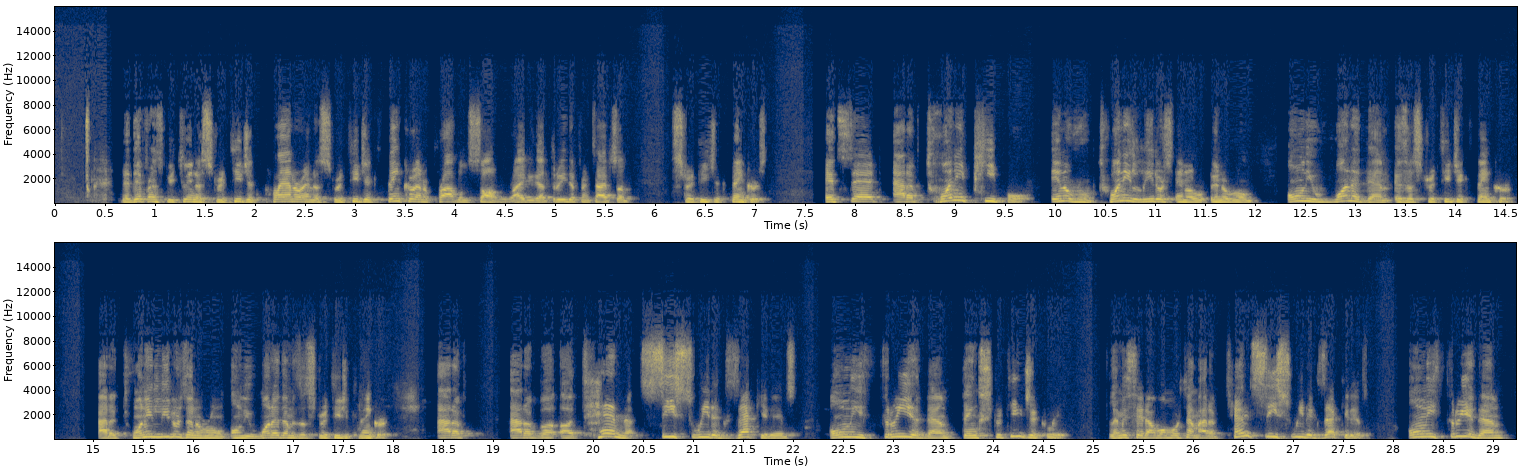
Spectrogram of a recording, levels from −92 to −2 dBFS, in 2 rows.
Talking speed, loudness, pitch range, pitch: 190 wpm, -21 LUFS, 140-185 Hz, 160 Hz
